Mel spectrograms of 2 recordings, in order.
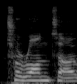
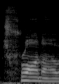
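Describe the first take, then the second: First: It is pronounced the standard, non-local way. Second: It is pronounced the local regional way.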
